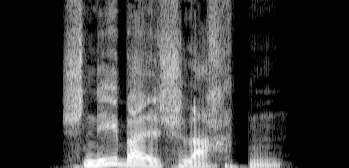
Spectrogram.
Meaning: plural of Schneeballschlacht
- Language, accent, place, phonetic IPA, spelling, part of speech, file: German, Germany, Berlin, [ˈʃneːbalˌʃlaxtn̩], Schneeballschlachten, noun, De-Schneeballschlachten.ogg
